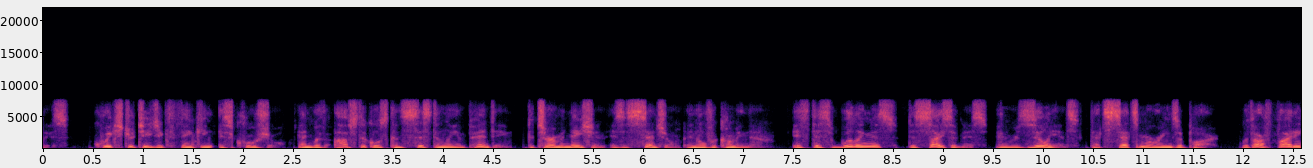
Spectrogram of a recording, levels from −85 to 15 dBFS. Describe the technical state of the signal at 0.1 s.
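Channel delay (comb filtering) runs throughout, including 0.1 s: one channel lags around 10 ms before mono summing, notching evenly spaced frequencies from about 50 Hz, sounding hollow.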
